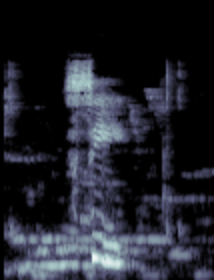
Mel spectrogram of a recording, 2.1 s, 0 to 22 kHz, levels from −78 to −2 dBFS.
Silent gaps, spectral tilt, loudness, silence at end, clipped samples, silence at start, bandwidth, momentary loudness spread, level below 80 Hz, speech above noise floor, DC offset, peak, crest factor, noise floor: none; -1.5 dB/octave; -13 LUFS; 0.3 s; under 0.1%; 0.05 s; 10 kHz; 22 LU; -54 dBFS; 23 dB; under 0.1%; 0 dBFS; 18 dB; -38 dBFS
